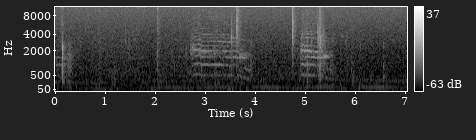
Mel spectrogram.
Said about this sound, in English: They both heard a cat in the forest the fairy queen pointed to the cat that led out the forest, and the man and the boy followed.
